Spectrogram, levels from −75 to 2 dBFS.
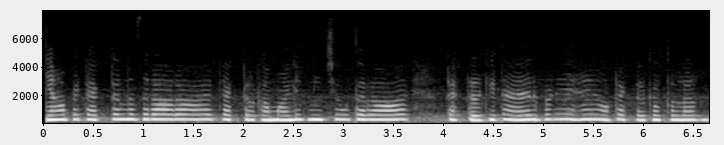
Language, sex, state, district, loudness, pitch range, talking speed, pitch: Hindi, female, Haryana, Jhajjar, -11 LUFS, 310-340 Hz, 215 wpm, 325 Hz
